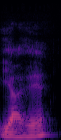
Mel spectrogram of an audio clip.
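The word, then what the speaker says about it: 야훼: 이스라엘 유대교 외신 그 야외에 우리가 여호와 라고 하는데 원래 이제 야외 라고 발음을 하죠 그 일신 야외 라는 에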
